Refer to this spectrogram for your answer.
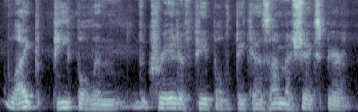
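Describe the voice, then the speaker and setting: A man hosting a casual arts interview, speaking haltingly and often restarting his sentences. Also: mid-range voice, fairly even intonation, mellow, breathy edge. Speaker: interviewer and podcast host.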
